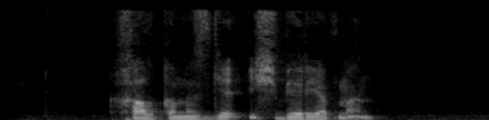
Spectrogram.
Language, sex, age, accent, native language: Uzbek, male, 30-39, Toshkent viloyati, Uzbek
